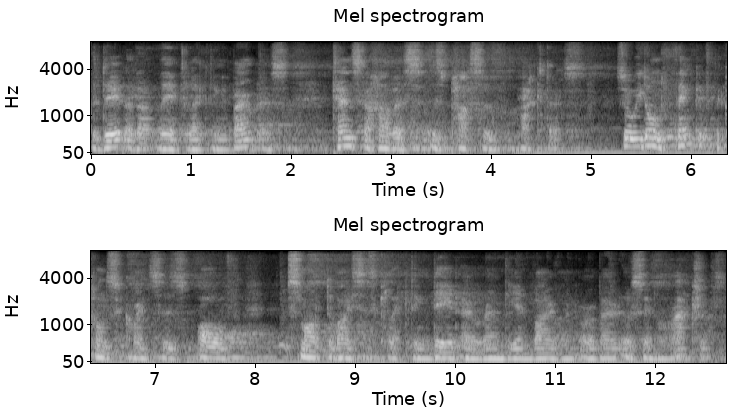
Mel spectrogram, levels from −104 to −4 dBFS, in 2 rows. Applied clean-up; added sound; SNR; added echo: none; none; none; reverberation time 2.4 s.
